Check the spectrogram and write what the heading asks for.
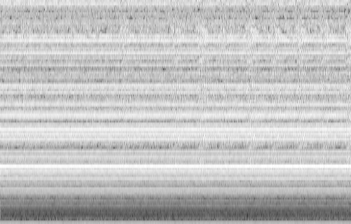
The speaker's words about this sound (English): And that was our dryer, but COVID living, home recording.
